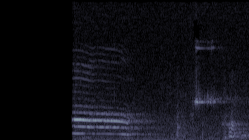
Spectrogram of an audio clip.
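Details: After a short silence, a baby cat lets out a single clear, slightly falling mew lasting under half a second, then softer scuffling sounds follow.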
